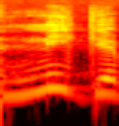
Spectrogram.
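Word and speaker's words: Nike (νίκη): Que algunos la han llevado al inglés y le dicen Nike, pero la palabra exactamente como se pronuncia es Nike, porque es una palabra griega que significa victoria.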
